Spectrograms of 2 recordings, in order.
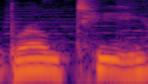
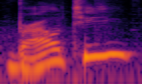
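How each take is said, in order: First: The first syllable rhymes with 'go'. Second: The first syllable rhymes with 'cow'. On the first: "Sounds like I'm saying bro tea. Like bro" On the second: "Bro, like eyebrow. Oh, brow"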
